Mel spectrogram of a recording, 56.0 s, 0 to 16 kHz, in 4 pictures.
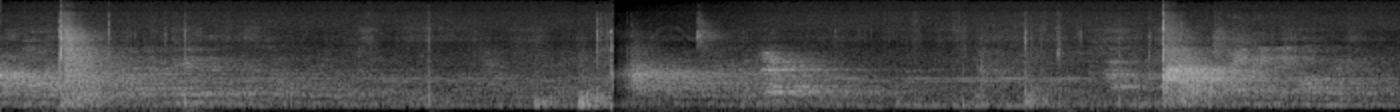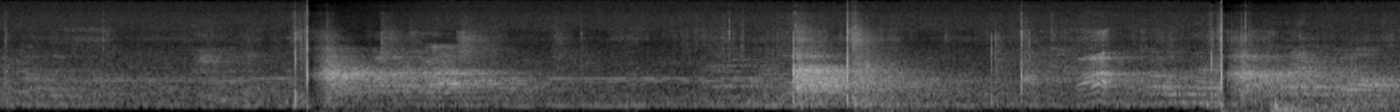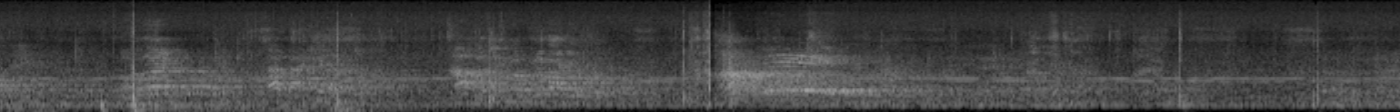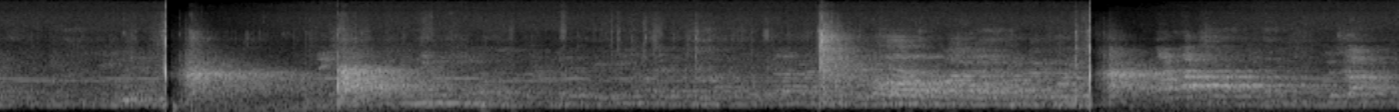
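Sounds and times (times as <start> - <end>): hubbub of voices: 0.0 - 55.9.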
